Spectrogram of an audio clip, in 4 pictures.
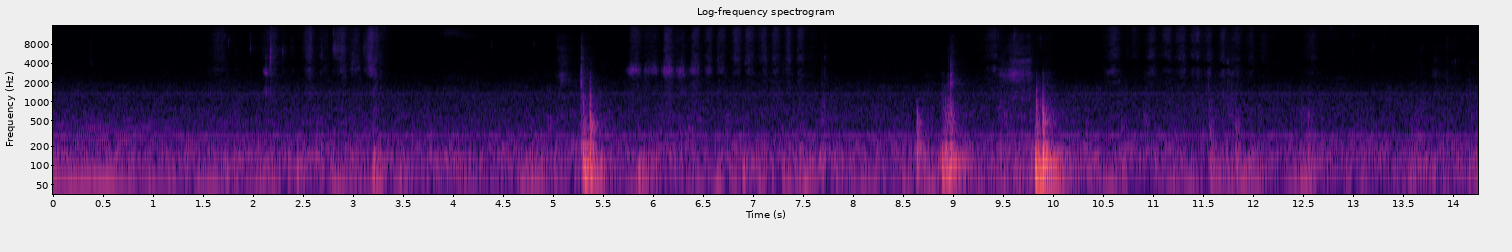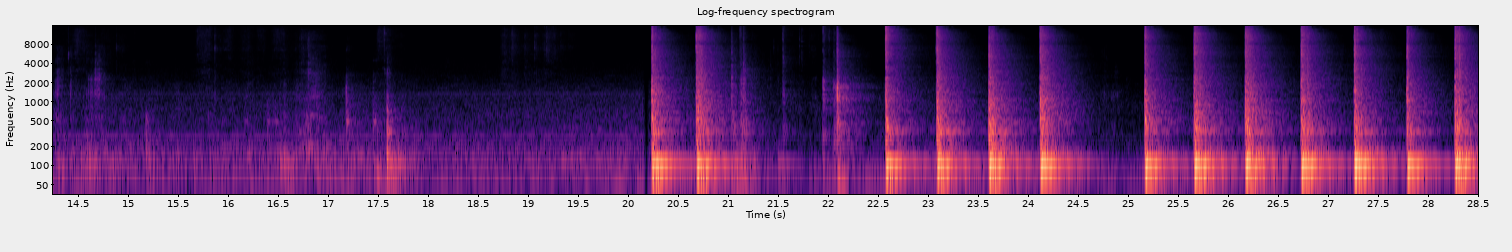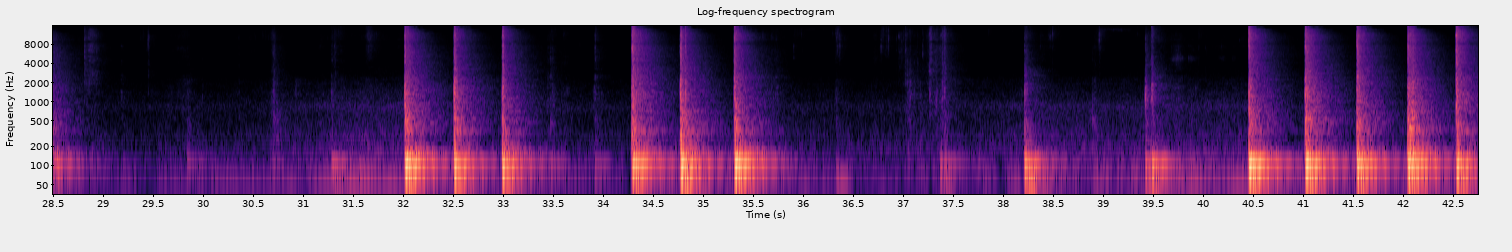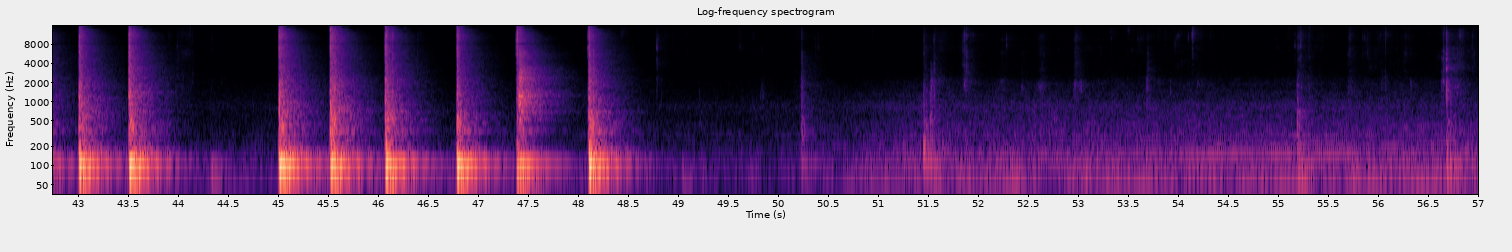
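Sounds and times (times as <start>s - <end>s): cleaver chopping on wooden board: 20.2s - 21.3s, 22.1s - 24.6s, 34.3s - 35.8s, 40.4s - 44.0s, 45.0s - 48.6s.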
